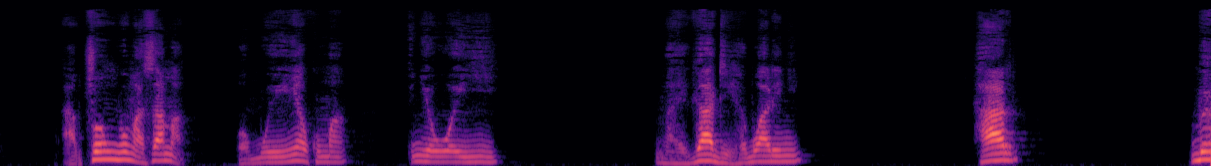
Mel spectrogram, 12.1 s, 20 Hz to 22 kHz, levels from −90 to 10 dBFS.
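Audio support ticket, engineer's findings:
Swirly, hollow, smeared speech throughout, attacks blurred, nothing above 17.9 kHz. Generation loss, likely from around ten Vorbis-type re-encodes near 60 kbit/s, quantisation noise stacking each pass.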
